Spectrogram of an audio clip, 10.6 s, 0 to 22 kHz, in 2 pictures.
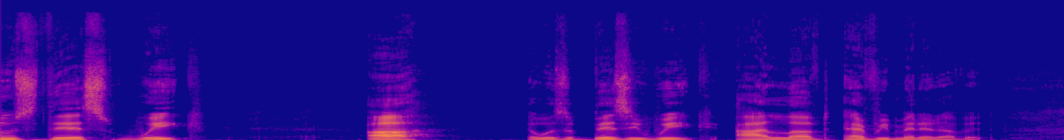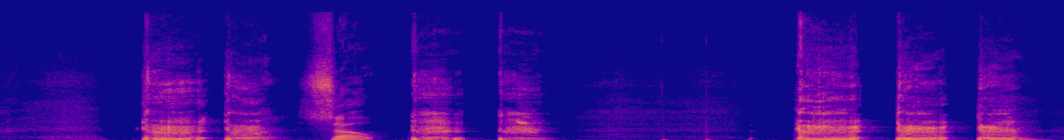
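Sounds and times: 
speech: 0.0s - 1.1s, 1.8s - 5.0s, 6.0s - 8.1s, 9.3s - 10.5s
person with a cold clearing throat: 6.0s - 6.8s, 7.4s - 8.2s, 9.3s - 10.6s
person with a cold coughing: 6.0s - 6.8s, 7.4s - 8.2s, 9.3s - 10.6s.

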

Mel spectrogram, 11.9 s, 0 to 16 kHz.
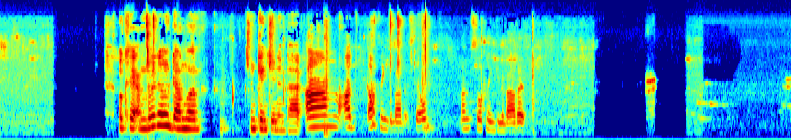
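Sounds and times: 
speech: 1.8s - 8.1s
cat meowing: 10.4s - 10.9s.

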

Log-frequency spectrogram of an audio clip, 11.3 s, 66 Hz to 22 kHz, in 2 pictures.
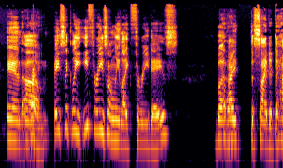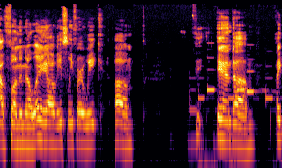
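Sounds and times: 
speech: 0.1s - 3.6s, 4.3s - 8.4s, 9.4s - 11.2s
brief voice: 0.6s - 0.9s
mobile phone ringing with a melodic tune: 9.4s - 11.2s.

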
